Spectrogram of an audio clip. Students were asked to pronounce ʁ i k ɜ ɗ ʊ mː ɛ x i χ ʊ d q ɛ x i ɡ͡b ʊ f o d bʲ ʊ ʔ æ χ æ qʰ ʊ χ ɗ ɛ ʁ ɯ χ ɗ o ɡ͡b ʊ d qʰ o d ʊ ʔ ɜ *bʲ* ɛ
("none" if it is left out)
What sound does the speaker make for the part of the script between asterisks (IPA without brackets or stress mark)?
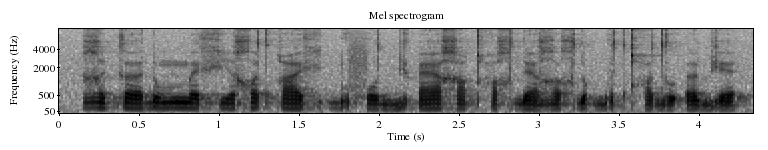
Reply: bʲ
